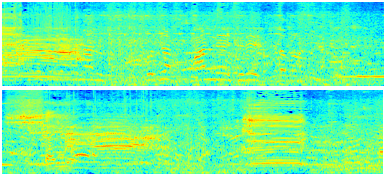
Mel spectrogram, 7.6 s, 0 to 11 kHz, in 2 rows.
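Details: Sahiwal bull calves at a busy cattle market on 19 December 2024, Bangladesh: several drawn-out moos rise and fall, with louder bursts near the start and end, over constant crowd chatter.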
